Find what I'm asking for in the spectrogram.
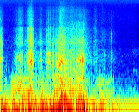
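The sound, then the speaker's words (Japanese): The zipper on a pair of trousers is pulled open, a faint, continuous rasping of teeth that runs for nearly two seconds before fading out, with no voices. “ズボンのファスナーを開けて”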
